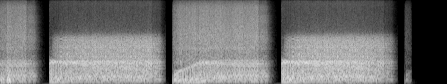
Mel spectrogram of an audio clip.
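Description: A deep, noisy rumble swells in repeated bursts as a huge creature rises.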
